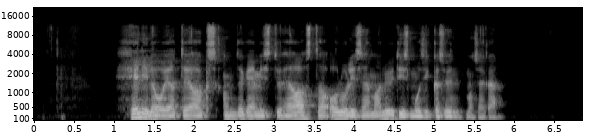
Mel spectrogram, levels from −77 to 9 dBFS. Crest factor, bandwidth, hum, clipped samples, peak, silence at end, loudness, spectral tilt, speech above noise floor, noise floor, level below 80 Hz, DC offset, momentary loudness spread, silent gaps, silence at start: 16 dB; 12.5 kHz; none; under 0.1%; -4 dBFS; 1 s; -20 LUFS; -5 dB/octave; 54 dB; -73 dBFS; -58 dBFS; under 0.1%; 10 LU; none; 1.05 s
